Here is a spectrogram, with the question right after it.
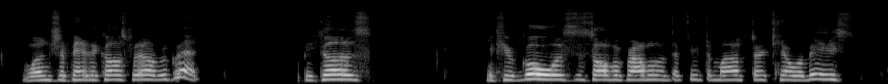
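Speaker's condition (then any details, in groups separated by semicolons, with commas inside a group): Cerebral palsy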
